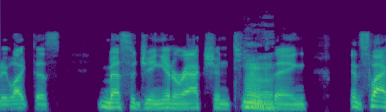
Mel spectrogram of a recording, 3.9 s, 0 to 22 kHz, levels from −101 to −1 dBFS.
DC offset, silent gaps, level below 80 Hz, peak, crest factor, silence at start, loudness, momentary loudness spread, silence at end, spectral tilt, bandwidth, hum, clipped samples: under 0.1%; 0.60-0.67 s, 0.89-0.97 s, 3.08-3.13 s, 3.31-3.49 s; -64 dBFS; -14 dBFS; 18 dB; 0 s; -31 LUFS; 12 LU; 0 s; -5.5 dB/octave; 10.5 kHz; none; under 0.1%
